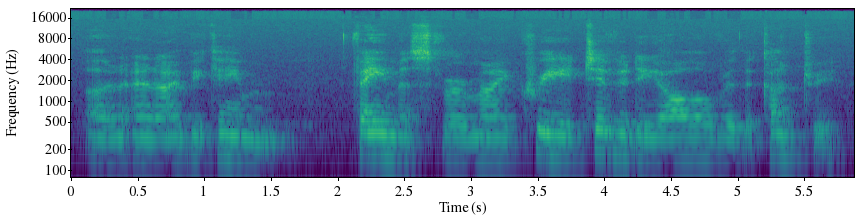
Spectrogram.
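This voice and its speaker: A woman with an American accent talks at a fairly slow pace, her pitch very deep and low and her intonation monotone and flat. Audible room echo and noticeable background noise surround her. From Connecticut. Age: 90s. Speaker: retired fabric shop owner. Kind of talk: oral history interview. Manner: halting.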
